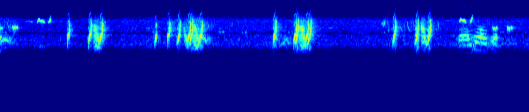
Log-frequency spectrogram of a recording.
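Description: Common quail giving sharp, liquid three-note phrases, 'whit wit-wit', repeated about once a second, with softer chattering notes near the end.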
